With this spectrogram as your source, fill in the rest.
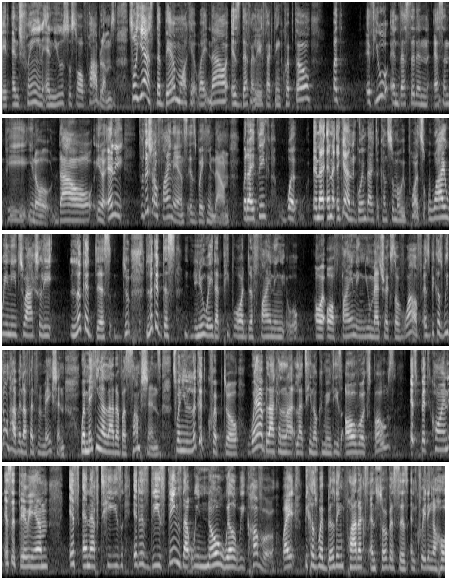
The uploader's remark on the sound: This was LIVE at the Money20/20 US show in Las Vegas in October 2022.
